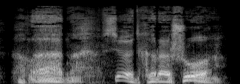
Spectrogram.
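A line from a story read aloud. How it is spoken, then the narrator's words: Sighing. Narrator (Russian): вздохнул Джуфин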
